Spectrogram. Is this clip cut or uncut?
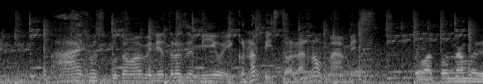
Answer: uncut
